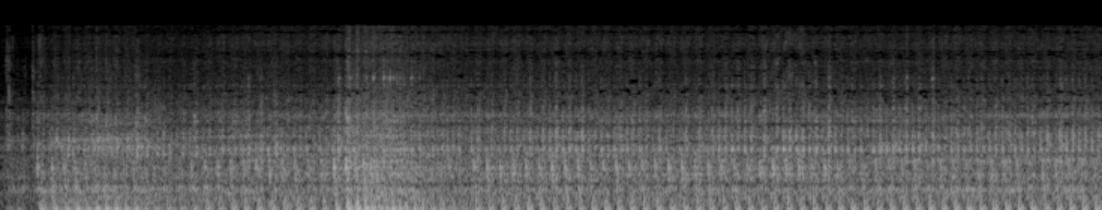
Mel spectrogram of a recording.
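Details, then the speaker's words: Honda Beat LED scooter, rough idle with quick regular knocking tracking engine speed from the CVT; worn, loose variator roller housing with sticking roller plate, checked by running without the roller housing. "suaranya seperti ini ada suara Hatong seperti semacam ketukan"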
